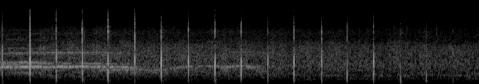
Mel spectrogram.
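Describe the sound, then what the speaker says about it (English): A small audience at a college senior student-athlete awards ceremony claps sparsely, a dozen or so distinct, evenly spaced claps sounding alongside a faint hum as the applause trails off. "How about another round of applause for that?"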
